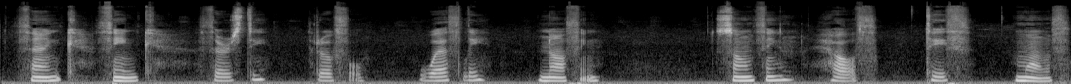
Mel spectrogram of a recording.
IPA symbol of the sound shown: θ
